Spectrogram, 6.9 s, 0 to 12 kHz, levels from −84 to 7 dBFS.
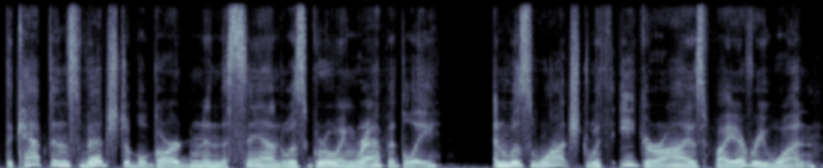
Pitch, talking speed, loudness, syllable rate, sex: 190 Hz, 155 wpm, -14 LUFS, 4.9 syllables/s, female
